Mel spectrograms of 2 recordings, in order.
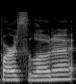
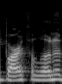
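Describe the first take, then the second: First: The 'c' is said as a plain 's' sound. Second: The 'c' is said as a 'th' sound. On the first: It is the everyday English way to say it. "I always just stick with Barcelona" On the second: It sounds like putting on a Spanish pronunciation. "they're knowing I'm faking it"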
